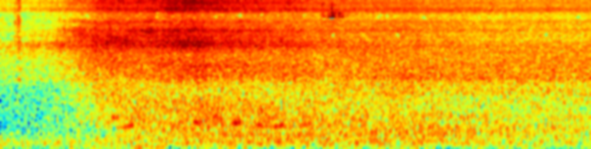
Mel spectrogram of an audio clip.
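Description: Surf washing on a sandy beach, swelling about a second in and slowly easing off, with some wind on the microphone.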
